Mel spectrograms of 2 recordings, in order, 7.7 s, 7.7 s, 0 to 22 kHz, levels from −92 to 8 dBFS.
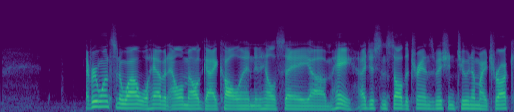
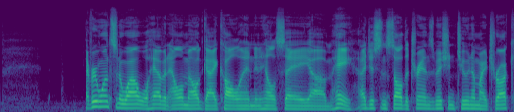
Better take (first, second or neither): second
